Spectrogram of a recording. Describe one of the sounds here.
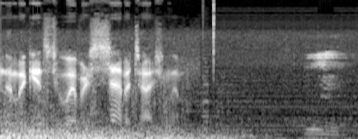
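A man speaks with urgency over a transmission.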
